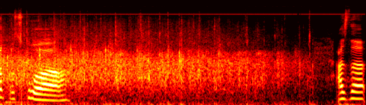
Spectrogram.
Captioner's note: applause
